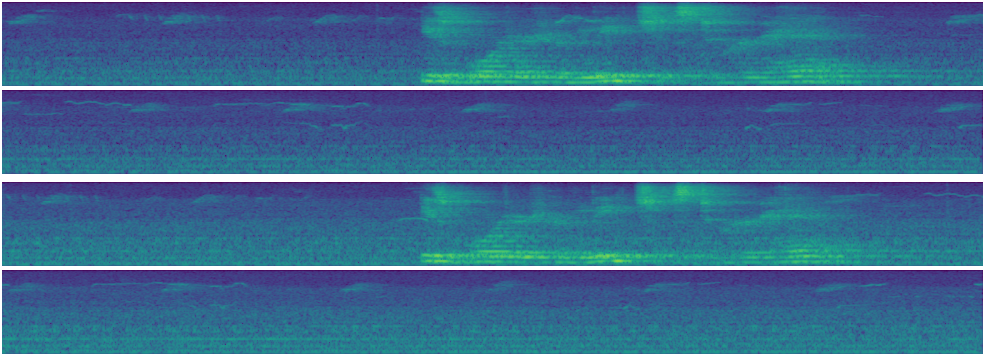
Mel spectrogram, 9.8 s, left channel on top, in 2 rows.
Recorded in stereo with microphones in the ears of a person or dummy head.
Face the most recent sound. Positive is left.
turn(degrees=-75)  # may be behind; listen again after turning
